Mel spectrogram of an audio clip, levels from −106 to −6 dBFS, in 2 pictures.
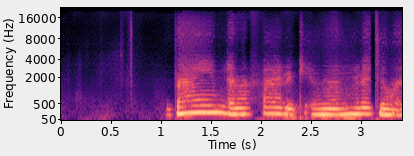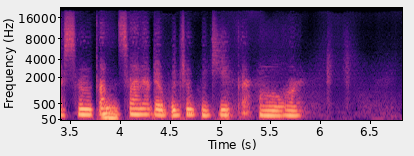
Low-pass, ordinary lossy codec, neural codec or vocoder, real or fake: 19.8 kHz; none; codec, 44.1 kHz, 0.9 kbps, DAC; fake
